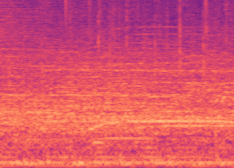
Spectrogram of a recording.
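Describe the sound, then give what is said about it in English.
A large crowd of fans boos Lisa Rinna in a loud, sustained roar of many voices, filling the whole moment with a dense, continuous wall of disapproval. “Today, Lisa got booed and flipped off fans.”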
